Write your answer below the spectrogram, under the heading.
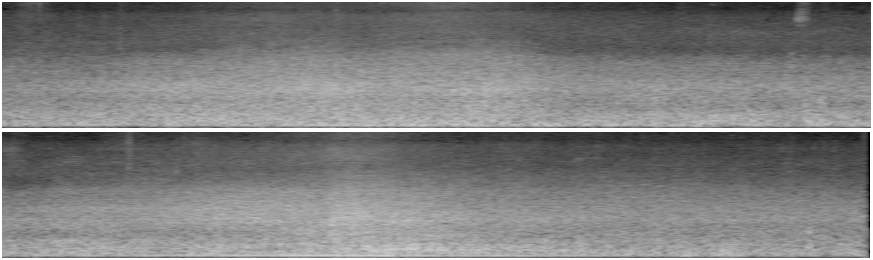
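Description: Road traffic: cars passing close by, one swelling up and fading about two to three seconds in and a louder one about eight seconds in, over a steady background rush.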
